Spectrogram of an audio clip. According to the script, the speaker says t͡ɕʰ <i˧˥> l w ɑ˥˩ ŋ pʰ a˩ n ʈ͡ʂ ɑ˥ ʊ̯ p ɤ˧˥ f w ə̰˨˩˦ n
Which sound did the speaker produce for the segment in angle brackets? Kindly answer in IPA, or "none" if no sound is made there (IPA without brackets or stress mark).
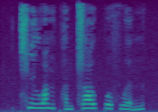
i˥˧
